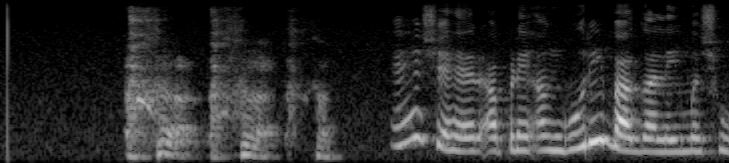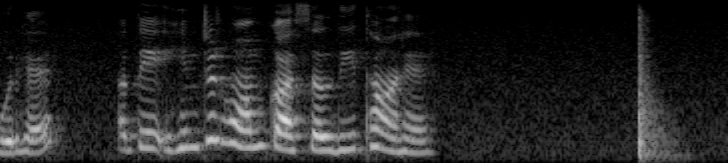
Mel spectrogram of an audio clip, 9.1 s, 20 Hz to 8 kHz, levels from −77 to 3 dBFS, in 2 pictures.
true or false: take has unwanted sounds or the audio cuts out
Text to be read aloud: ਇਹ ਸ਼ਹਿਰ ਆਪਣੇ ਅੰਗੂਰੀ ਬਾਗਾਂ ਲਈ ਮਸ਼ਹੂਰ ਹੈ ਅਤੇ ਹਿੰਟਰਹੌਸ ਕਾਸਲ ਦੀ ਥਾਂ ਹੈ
true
